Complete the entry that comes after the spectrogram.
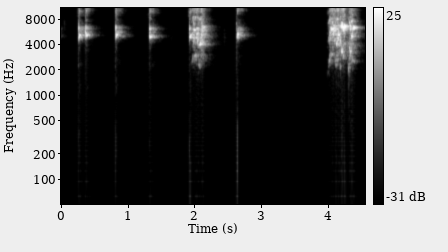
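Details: Lovebird calls from a lure recording meant to make other lovebirds respond: a series of piercing high chirps about half a second apart, one slightly longer and harsher, then a brief dense burst of chatter.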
